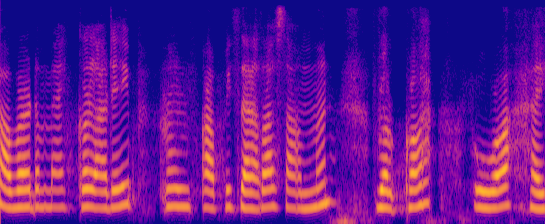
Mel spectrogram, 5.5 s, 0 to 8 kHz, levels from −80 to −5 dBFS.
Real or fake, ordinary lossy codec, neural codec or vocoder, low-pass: fake; none; codec, 16 kHz in and 24 kHz out, 0.4 kbps, LongCat-Audio-Codec, four codebook decoder; 7.2 kHz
